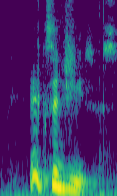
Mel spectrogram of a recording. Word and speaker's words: exegesis: Is that how you pronounce it? You serious? Oh, why did I add an H there? It's exegesis, yes.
